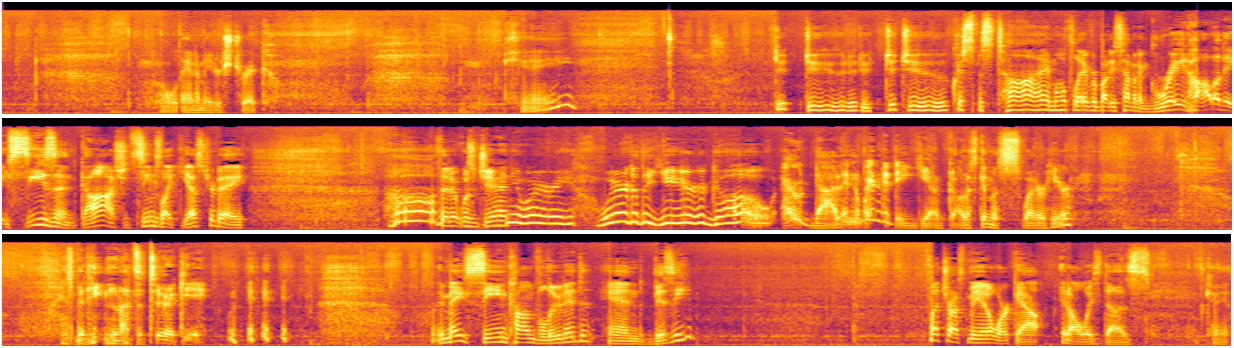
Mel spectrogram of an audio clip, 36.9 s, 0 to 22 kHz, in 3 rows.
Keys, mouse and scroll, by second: 10.5 space, 13.2 space.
